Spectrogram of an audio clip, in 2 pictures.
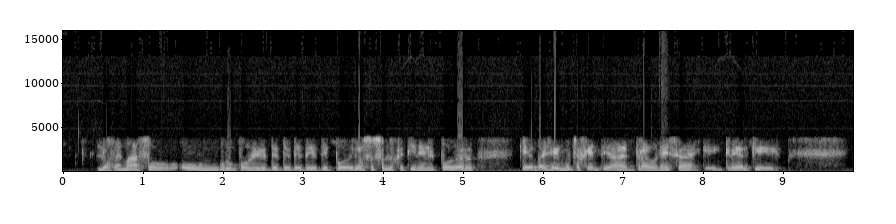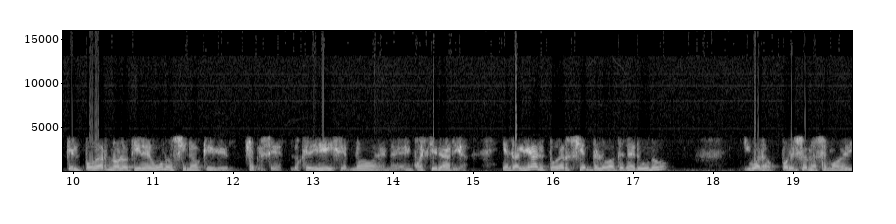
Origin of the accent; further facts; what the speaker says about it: Montevideo, Uruguay; Yo soy de Montevideo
